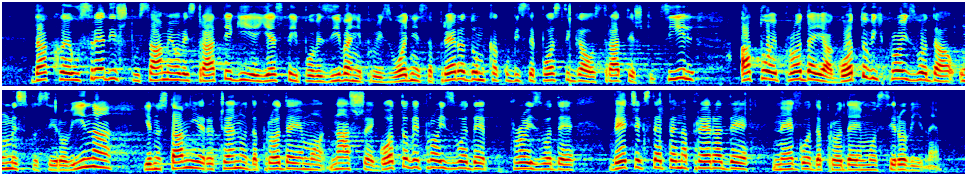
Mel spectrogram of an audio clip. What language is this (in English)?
Serbian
